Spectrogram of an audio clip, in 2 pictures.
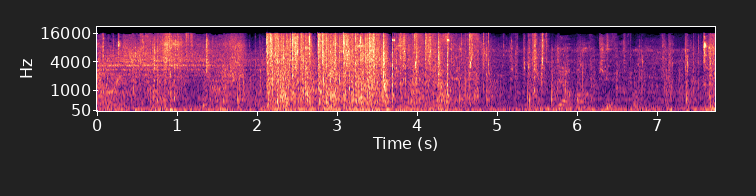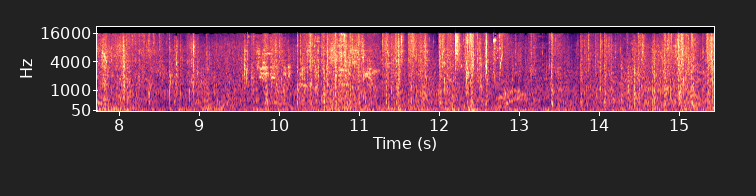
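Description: Rapid gunshots crack and rattle.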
